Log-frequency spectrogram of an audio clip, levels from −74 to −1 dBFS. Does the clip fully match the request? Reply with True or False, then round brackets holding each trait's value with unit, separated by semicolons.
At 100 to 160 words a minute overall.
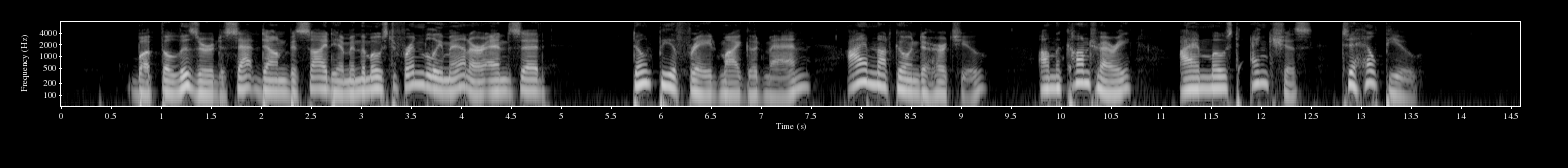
True (150 wpm)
